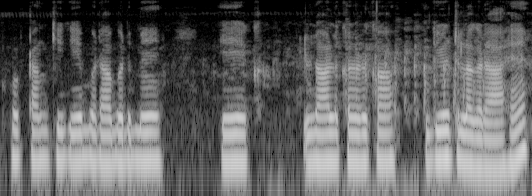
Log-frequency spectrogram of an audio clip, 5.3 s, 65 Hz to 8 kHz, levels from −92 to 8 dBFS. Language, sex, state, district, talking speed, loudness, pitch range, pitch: Hindi, male, Uttar Pradesh, Saharanpur, 145 wpm, -17 LUFS, 145-155 Hz, 150 Hz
